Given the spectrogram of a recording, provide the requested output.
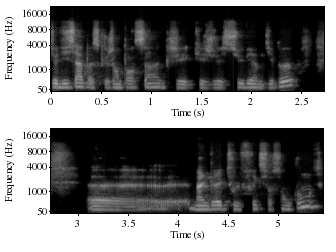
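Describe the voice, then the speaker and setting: Ordinary variation marks a man's pitch. He talks fairly slowly. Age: 40s. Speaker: happiness coach and entrepreneur. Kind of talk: interview. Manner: halting, many fillers and restarts.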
